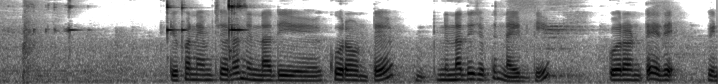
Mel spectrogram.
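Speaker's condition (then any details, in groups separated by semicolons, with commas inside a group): No condition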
